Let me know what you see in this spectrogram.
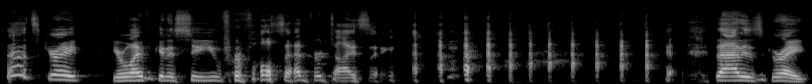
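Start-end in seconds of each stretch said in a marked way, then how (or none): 4.0-6.7 silent wheezing laugh. Real, not acted. Laughing at chat.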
